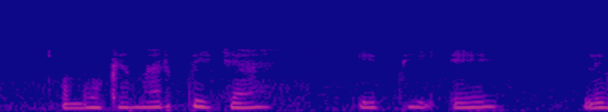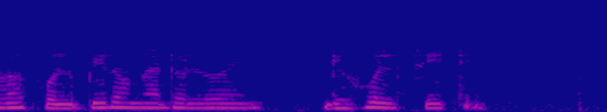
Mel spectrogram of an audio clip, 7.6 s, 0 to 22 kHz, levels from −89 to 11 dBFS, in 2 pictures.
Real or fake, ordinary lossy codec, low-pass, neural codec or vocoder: real; none; 3.6 kHz; none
